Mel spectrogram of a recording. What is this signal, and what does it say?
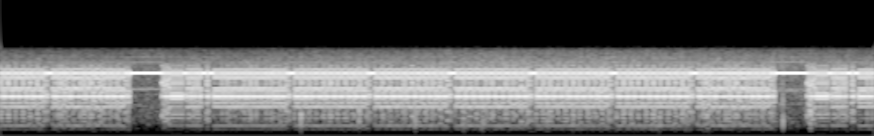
Cassette data (Kansas City type).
